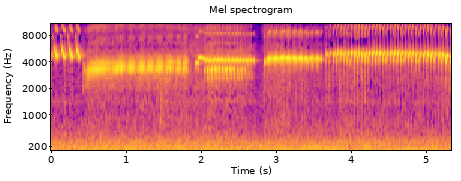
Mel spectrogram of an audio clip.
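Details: Bird chirping in a varied song: a few quick high notes, then rolling trills that step up and down in pitch, ending in a fast, rising run of pulsed notes.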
